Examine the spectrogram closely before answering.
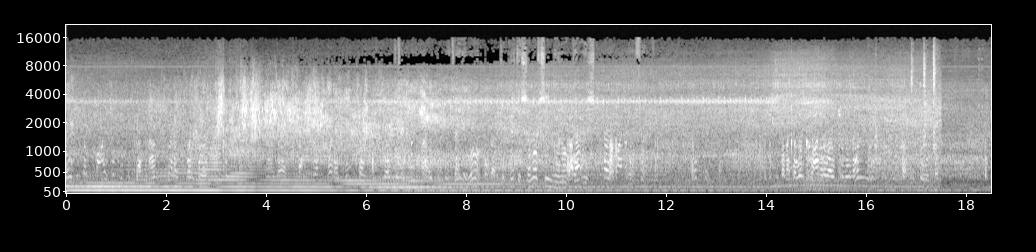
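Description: A small propeller plane's engine drones loudly as it takes off and climbs away.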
